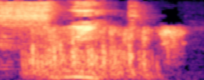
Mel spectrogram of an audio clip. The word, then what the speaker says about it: suite: open your ears you got to focus it's sweet they call it a sweet not an apartment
